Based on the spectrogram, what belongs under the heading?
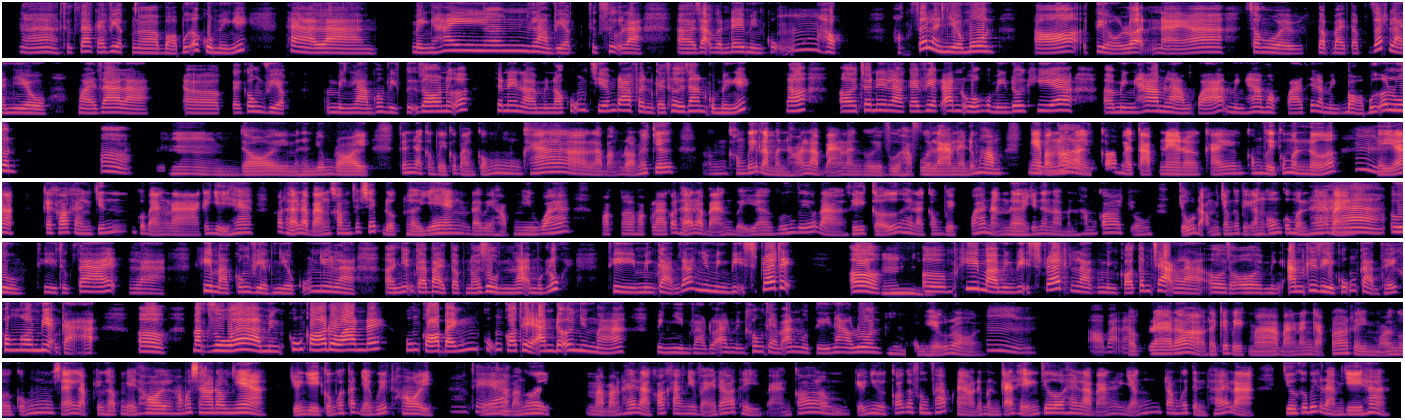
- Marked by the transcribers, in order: tapping
- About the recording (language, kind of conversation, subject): Vietnamese, advice, Bạn làm thế nào để không bỏ lỡ kế hoạch ăn uống hằng tuần mà mình đã đặt ra?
